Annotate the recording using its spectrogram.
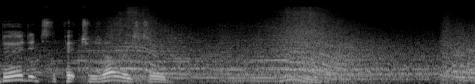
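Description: Racing cars whoosh past close by.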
